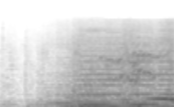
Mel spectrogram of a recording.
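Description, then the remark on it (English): An oncoming car swerves as motorbike riders dodge it, its engine swelling into a loud rush as the tires skid and squeal in a sustained, rising screech. No voices. “They dodge an oncoming car.”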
